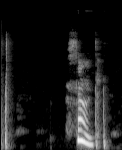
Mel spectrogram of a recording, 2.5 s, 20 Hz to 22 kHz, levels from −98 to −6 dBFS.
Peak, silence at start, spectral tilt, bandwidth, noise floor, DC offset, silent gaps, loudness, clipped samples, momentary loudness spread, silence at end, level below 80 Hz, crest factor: -6 dBFS; 0.1 s; -7.5 dB/octave; 7.6 kHz; -81 dBFS; under 0.1%; none; -18 LUFS; under 0.1%; 21 LU; 0.35 s; -70 dBFS; 18 dB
